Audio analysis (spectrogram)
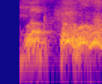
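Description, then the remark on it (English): A dog barks twice in quick succession, fairly loud, the second bark drawn out slightly longer than the first, with no talking over it. “Oh my God, there's a dog.”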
